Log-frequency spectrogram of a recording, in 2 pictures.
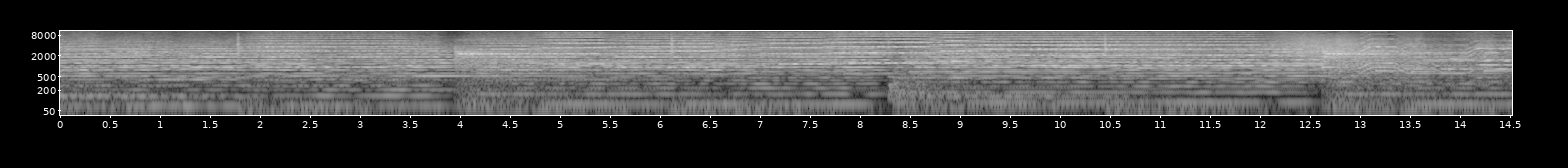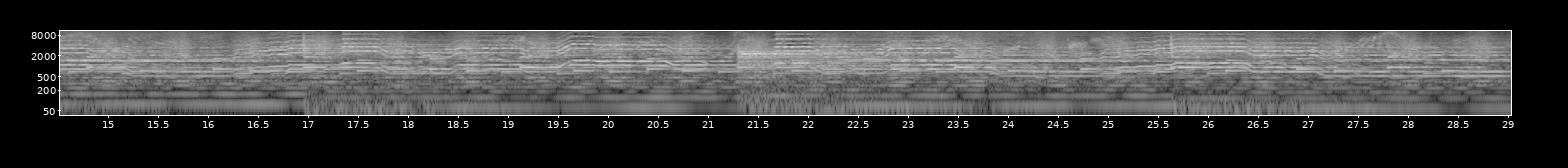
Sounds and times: Theme music: 0.0s - 29.0s.

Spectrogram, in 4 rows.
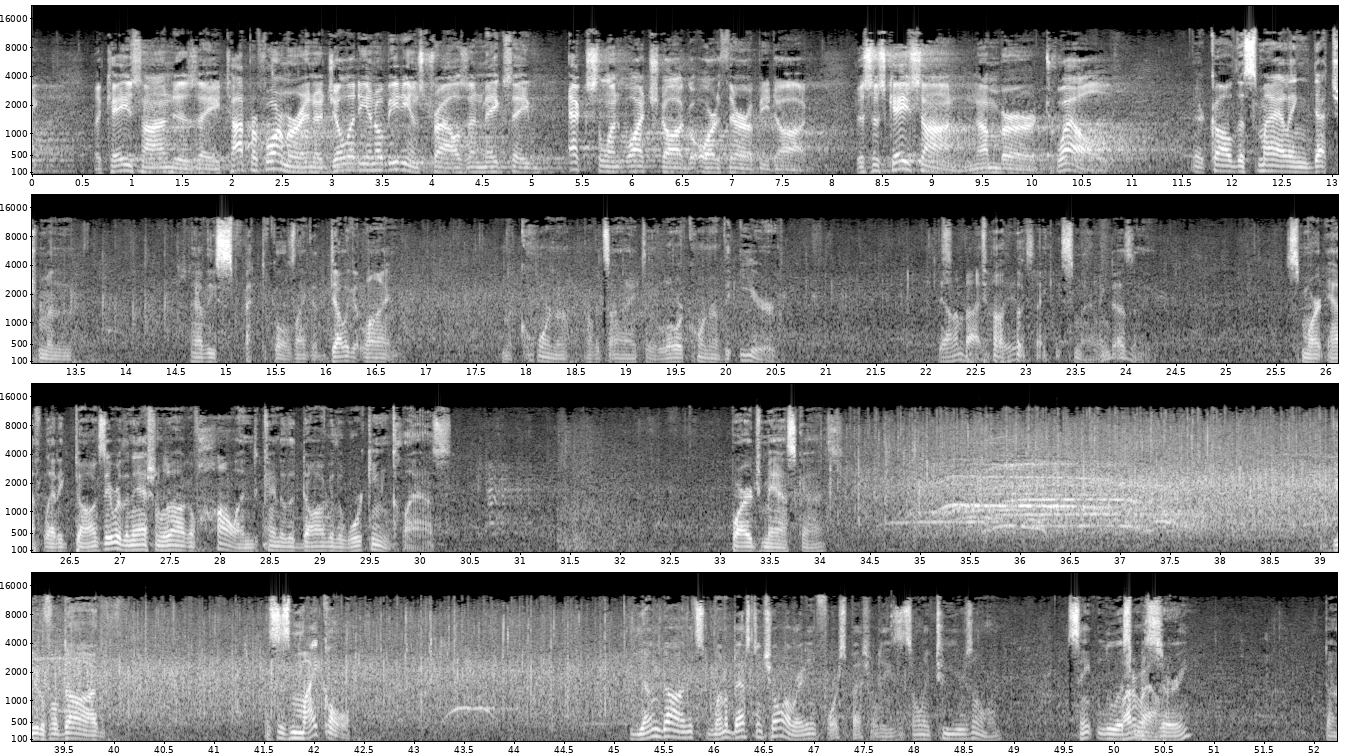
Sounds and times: Speech: 0.0s - 11.0s, 11.6s - 13.6s, 14.6s - 16.8s, 17.8s - 20.6s, 22.1s - 24.3s, 25.6s - 30.4s, 33.1s - 34.2s, 39.0s - 40.0s, 41.5s - 42.4s, 45.2s - 48.9s, 49.5s - 50.8s.

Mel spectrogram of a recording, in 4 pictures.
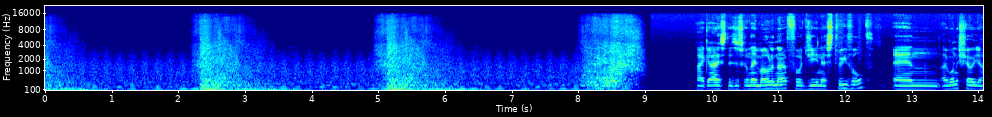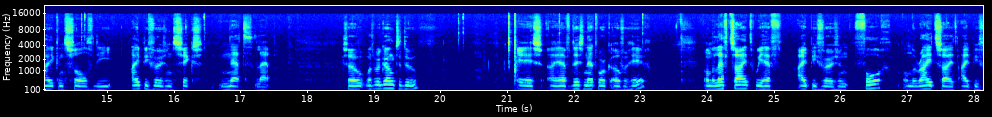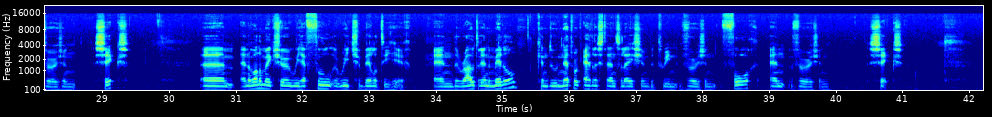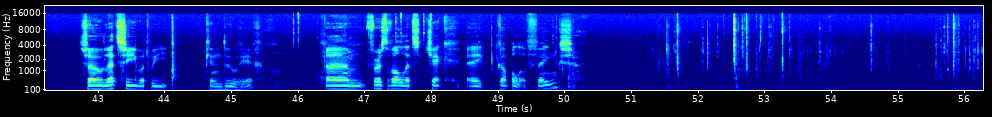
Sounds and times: Speech: 9.8s - 17.6s, 18.5s - 19.7s, 21.0s - 23.2s, 23.9s - 29.5s, 30.5s - 41.1s, 42.7s - 45.5s, 46.4s - 50.4s.

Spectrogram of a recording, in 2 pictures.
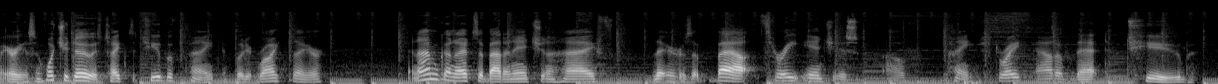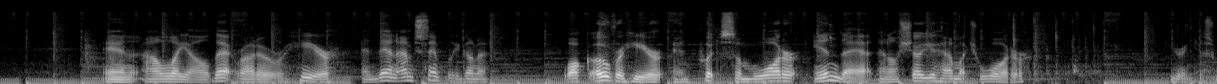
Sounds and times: Speech: 0.0s - 3.2s, 4.1s - 12.0s, 13.2s - 17.1s, 17.8s - 22.5s, 23.9s - 24.3s
Music: 0.0s - 24.3s.

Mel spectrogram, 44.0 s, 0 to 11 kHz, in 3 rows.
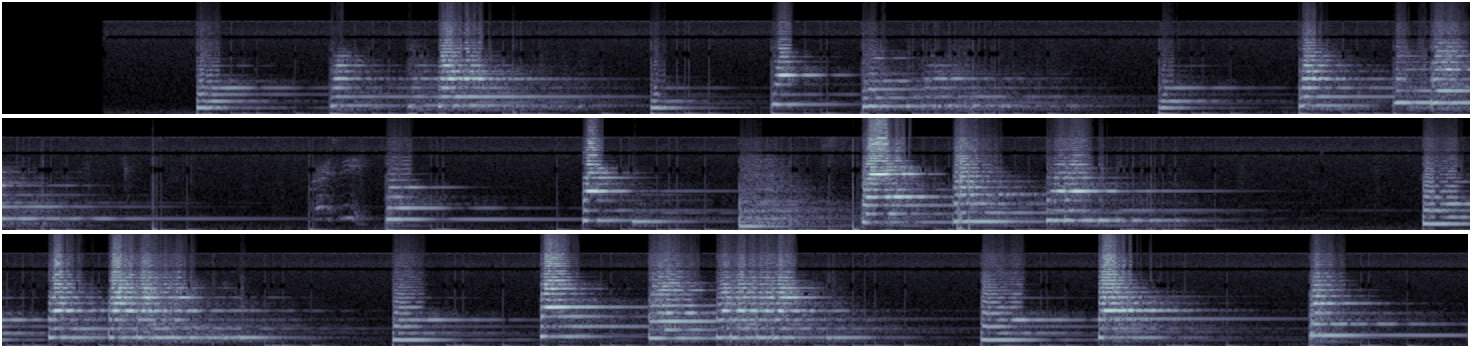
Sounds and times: Drum: 2.0s - 16.8s, 20.3s - 27.2s, 28.9s - 32.6s
Steelpan: 2.0s - 27.4s, 28.9s - 43.7s.

